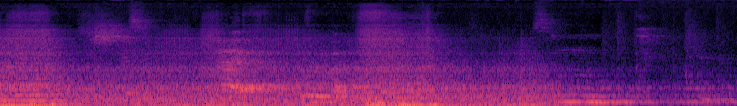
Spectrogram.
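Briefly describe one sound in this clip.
Electronic music with a deep droning bass plays loudly through loudspeakers, then cuts off.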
